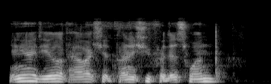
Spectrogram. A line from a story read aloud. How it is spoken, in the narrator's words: sighed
